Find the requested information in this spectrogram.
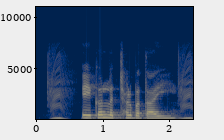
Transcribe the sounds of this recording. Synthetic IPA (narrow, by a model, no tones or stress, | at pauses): eːkəllətːʃʰəɽbət̪aːiː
